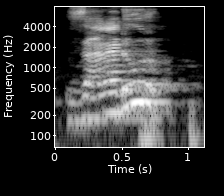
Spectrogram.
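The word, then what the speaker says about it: Xanadu: English alphabet তাই তো যখন জানাডু উচ্চারণ করছো কি দিয়ে উচ্চারণ করছো কি দিয়ে প্রোনাউন্স করছো কি দিয়ে মুখে প্রোনাউন্স হচ্ছে জানাডু জেড দিয়ে জানাডু লিখছো কি দিয়ে এক্স দিয়ে এর মানেটা কি একজন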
